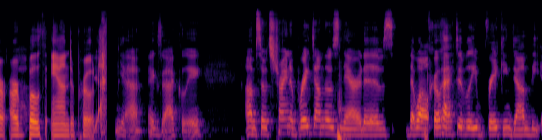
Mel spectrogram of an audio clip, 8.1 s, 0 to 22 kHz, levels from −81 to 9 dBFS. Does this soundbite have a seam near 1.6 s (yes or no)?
yes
